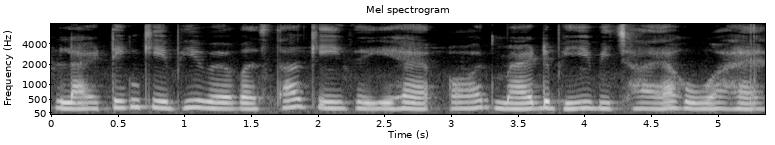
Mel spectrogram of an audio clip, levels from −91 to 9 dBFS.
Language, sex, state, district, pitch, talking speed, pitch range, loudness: Hindi, female, Chhattisgarh, Raipur, 195 Hz, 145 wpm, 190-215 Hz, -16 LUFS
